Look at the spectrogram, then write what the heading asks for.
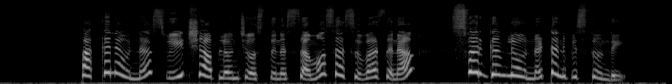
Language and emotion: Telugu, happy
